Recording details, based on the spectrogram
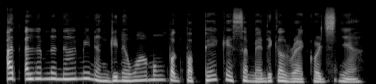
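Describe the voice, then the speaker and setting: A woman's voice: on the low side, big pitch swings, brisk, mellow, dry recording, clean studio sound. A woman narrator voicing a serious, firm, protective man with a commanding manner in an audio love drama. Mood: menacing, firm. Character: grave, protective wealthy man, firm and threatening.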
